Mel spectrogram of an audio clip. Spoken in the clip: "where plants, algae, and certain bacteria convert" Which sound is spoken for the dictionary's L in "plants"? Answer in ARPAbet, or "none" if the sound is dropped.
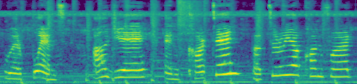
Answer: none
